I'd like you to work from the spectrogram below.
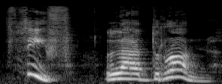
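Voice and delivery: high sharp shouts after a thief; shouting. A narrator's reading. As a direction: yell it out as he chases.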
